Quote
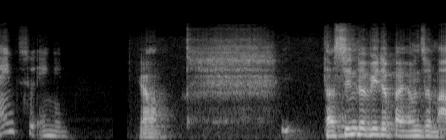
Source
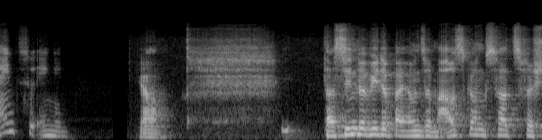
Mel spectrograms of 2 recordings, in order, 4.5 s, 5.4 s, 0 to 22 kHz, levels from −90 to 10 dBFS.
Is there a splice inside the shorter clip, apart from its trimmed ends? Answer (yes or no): no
